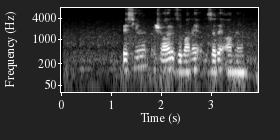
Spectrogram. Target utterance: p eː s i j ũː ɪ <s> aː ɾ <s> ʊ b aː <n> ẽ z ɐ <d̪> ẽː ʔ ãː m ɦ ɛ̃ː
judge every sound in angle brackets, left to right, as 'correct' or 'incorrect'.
incorrect, incorrect, correct, correct

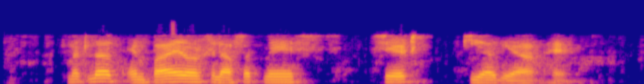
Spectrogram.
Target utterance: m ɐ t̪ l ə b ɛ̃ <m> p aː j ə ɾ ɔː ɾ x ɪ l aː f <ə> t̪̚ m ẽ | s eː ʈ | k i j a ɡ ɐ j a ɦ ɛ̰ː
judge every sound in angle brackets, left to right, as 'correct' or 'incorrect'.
correct, correct

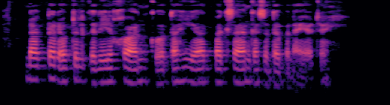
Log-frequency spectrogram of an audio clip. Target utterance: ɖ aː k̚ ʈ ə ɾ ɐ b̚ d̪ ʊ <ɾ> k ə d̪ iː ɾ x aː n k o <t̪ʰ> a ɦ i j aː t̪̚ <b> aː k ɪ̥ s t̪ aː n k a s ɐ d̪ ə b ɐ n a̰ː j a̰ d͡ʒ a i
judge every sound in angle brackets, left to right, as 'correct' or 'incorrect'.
incorrect, incorrect, incorrect

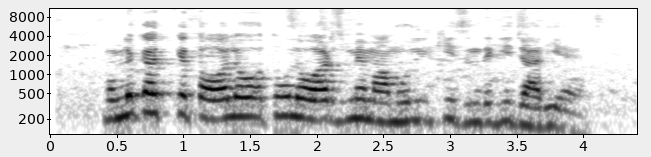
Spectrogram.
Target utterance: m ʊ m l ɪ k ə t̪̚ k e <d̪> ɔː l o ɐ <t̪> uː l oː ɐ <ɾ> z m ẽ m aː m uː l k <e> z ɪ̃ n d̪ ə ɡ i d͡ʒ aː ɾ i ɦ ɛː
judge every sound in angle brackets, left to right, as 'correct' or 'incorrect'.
incorrect, correct, correct, incorrect

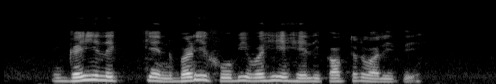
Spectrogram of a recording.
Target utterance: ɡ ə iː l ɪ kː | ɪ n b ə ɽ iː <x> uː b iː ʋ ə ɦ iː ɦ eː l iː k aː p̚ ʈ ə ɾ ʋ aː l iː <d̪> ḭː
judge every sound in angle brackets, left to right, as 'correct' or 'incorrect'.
correct, incorrect

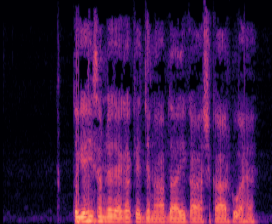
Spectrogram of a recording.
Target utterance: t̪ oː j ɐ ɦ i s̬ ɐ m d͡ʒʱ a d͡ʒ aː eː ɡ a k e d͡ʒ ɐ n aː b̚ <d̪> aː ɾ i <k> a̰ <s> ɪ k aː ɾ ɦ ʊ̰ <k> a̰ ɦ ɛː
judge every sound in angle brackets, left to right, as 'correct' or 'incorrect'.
correct, correct, incorrect, incorrect

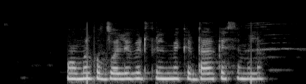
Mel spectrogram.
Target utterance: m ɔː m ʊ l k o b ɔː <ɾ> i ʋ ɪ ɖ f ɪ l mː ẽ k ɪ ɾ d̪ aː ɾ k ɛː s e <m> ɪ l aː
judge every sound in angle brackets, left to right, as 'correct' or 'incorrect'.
incorrect, correct

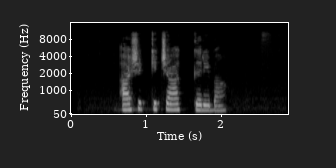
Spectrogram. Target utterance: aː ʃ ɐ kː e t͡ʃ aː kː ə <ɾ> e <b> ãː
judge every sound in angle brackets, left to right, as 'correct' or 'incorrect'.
correct, correct

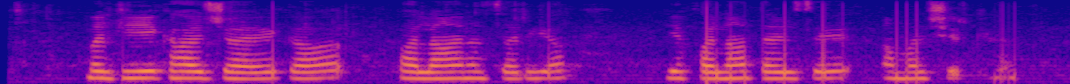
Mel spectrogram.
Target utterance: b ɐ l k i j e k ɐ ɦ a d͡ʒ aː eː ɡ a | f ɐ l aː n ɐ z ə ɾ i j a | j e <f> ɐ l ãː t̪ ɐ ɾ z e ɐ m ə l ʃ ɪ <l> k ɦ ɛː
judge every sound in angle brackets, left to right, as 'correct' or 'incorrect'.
correct, incorrect

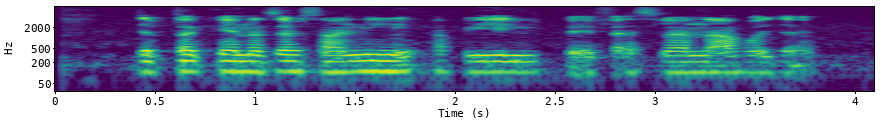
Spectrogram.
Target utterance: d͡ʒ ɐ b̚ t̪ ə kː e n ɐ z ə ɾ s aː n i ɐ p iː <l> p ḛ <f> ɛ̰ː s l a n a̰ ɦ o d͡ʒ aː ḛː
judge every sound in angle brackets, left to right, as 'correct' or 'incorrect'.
correct, correct

